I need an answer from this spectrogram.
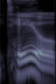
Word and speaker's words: Theo: Here's the thing: you say Teo, but like it's spelled Theo. Yeah. Yeah, which is what I was calling him. It's French.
